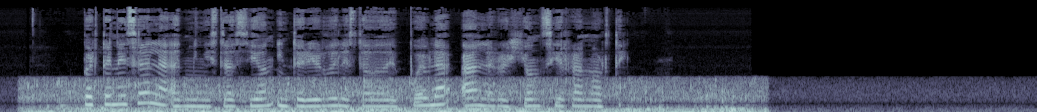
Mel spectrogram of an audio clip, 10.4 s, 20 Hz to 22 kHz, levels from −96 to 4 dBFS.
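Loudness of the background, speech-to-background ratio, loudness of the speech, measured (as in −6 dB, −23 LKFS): −27.0 LKFS, 4.5 dB, −22.5 LKFS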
